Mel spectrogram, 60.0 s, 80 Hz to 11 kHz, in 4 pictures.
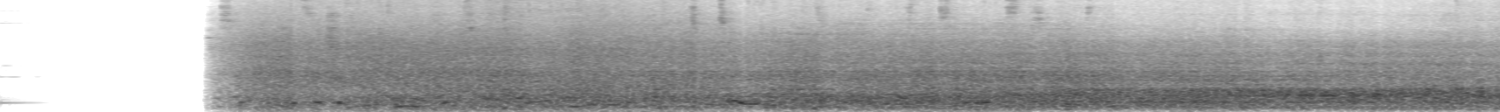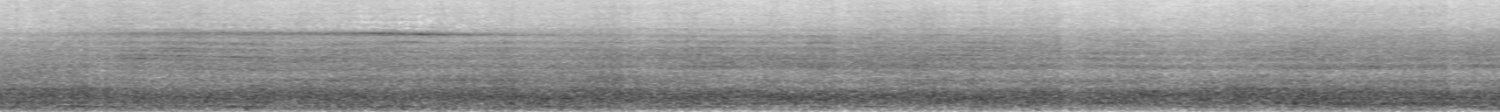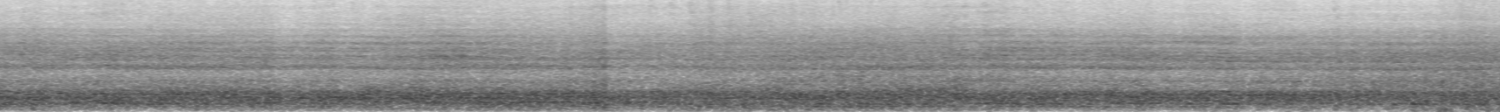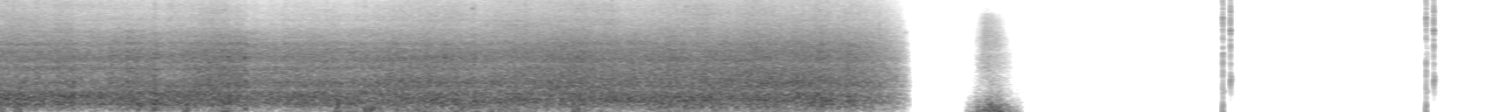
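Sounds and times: train wheels rumbling on rails: 0:32.7 - 0:53.4.

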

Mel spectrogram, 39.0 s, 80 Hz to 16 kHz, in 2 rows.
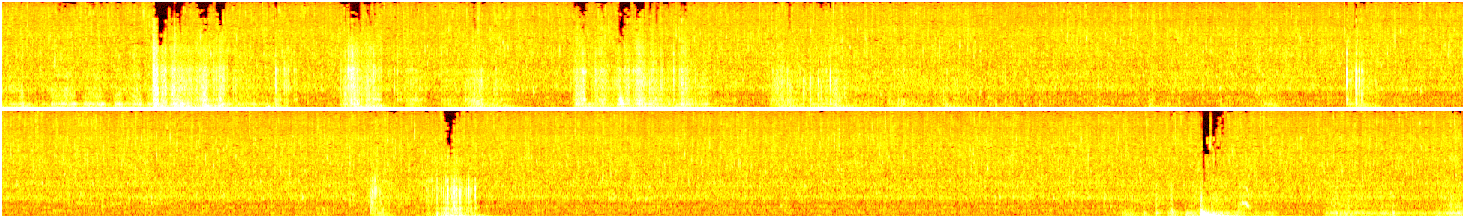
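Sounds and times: knocks and bumps: 0:00.1 - 0:03.9, 0:34.7 - 0:36.2.

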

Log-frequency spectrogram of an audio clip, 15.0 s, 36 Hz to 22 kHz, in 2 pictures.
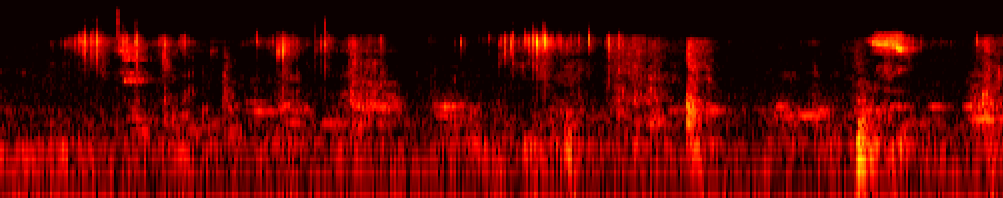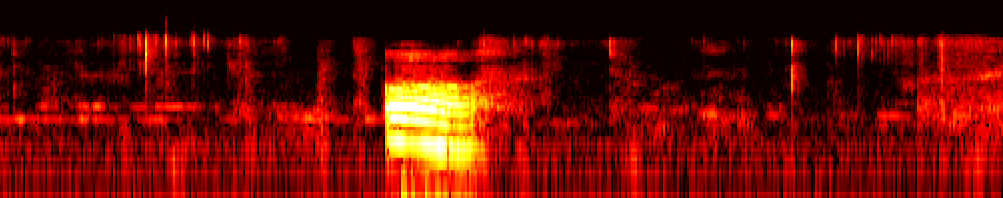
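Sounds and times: slime squeezed by hand: 0:03.5 - 0:04.8, 0:08.2 - 0:09.4, 0:13.8 - 0:14.7.

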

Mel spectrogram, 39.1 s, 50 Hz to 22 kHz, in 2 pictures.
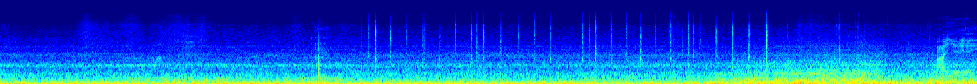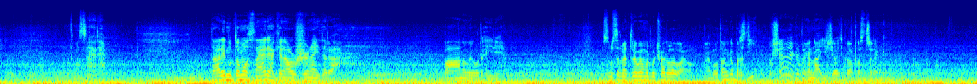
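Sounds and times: diesel engine and road drone: 0:00.0 - 0:39.0
light sharp clicks: 0:06.3 - 0:17.3.

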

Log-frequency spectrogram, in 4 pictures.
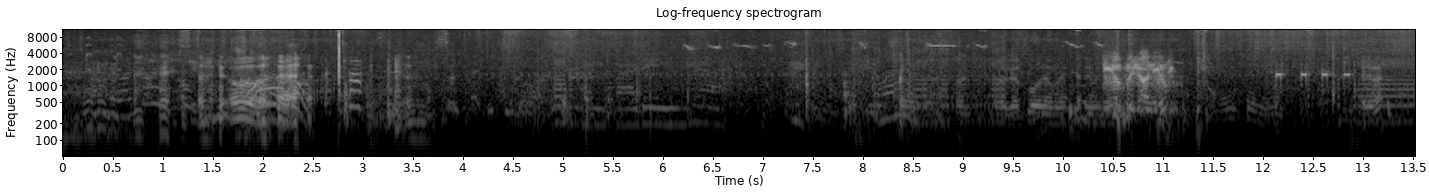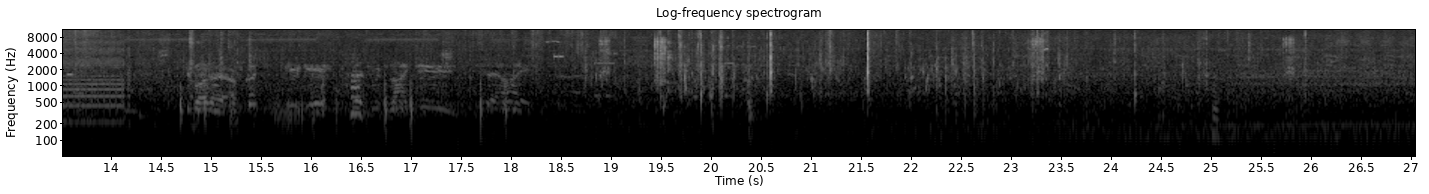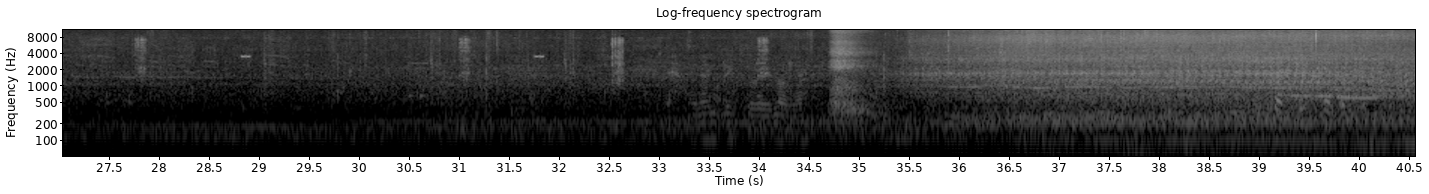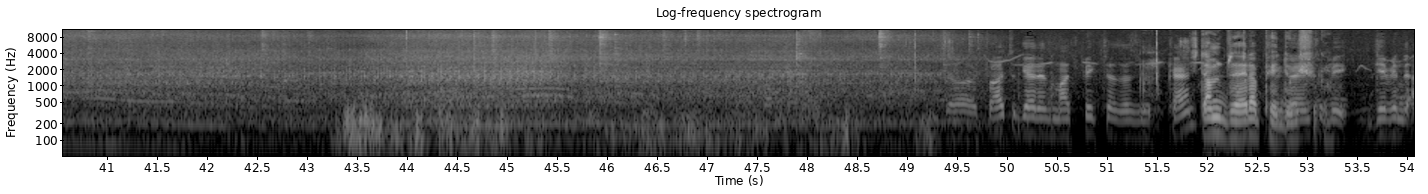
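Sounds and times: wet clicks and patters in mud: 0:18.4 - 0:26.1, 0:28.9 - 0:32.7
vehicle engine idling: 0:25.2 - 0:50.0.

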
